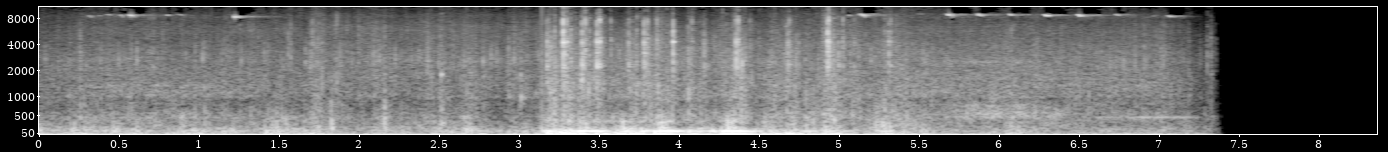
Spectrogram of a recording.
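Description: Bicycle tyres crunch and rumble over a dirt track.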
